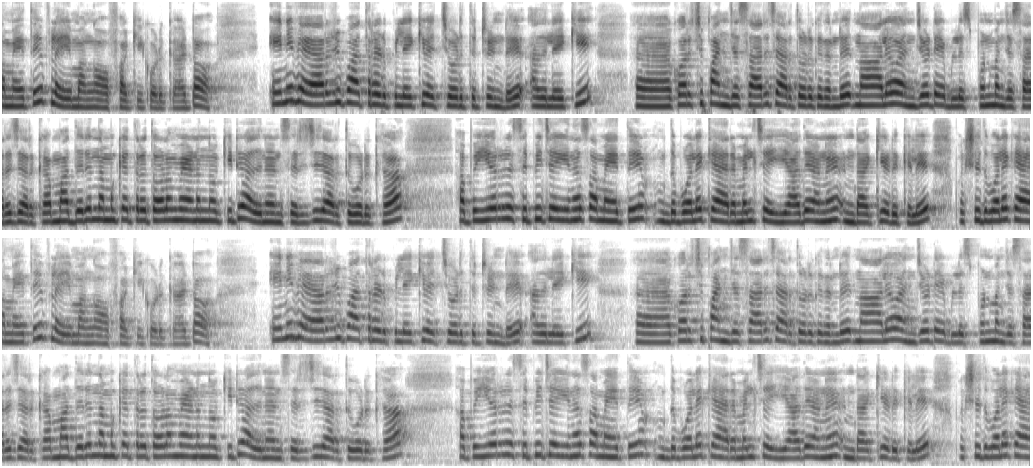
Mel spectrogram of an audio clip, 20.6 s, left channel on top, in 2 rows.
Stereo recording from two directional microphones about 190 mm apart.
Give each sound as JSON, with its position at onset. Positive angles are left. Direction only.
{"t": 0.0, "sound": "a woman's voice", "side_deg": 30}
